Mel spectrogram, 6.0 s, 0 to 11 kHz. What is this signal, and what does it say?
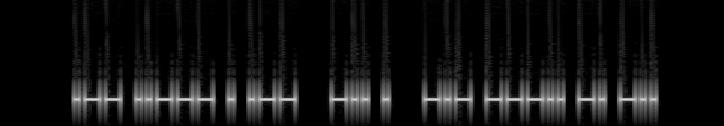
Morse code, heard as a keyed tone, about 28 wpm, 700 Hz. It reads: W2EW DE K8ND
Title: USA Callsign DE Callsign - 4 Characters - 28wpm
